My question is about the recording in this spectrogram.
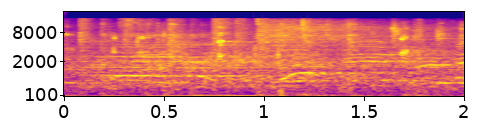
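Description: A basketball being dribbled on a hardwood court, with arena background noise and music.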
